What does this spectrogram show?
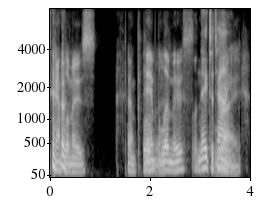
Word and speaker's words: pamplemousse: You're calling it pampussy, but I would say it's pamplemousse.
